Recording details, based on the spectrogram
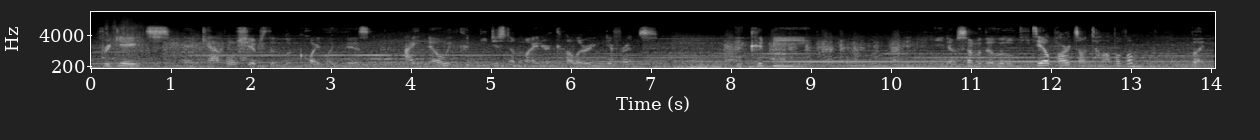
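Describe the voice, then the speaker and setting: Male gamer for casual playthrough commentary, mid-pitched and very expressive, rambling as he thinks aloud. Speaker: gaming video host. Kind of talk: casual let's play commentary. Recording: music behind the voice. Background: game music.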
